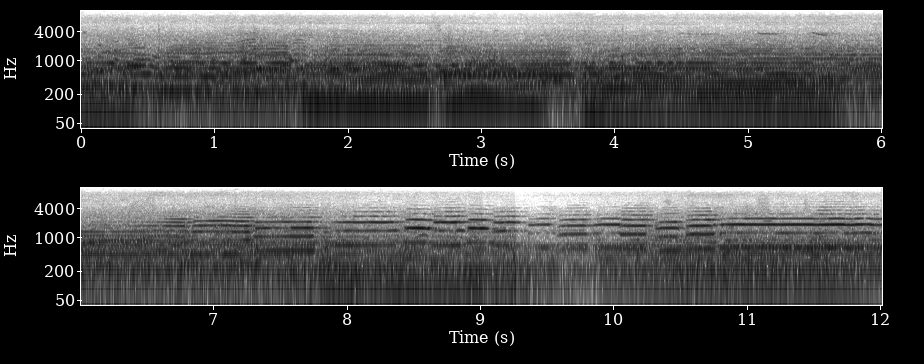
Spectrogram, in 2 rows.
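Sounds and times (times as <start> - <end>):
brass ensemble playing: 0.0 - 12.0
tuba low notes: 0.0 - 12.0.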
